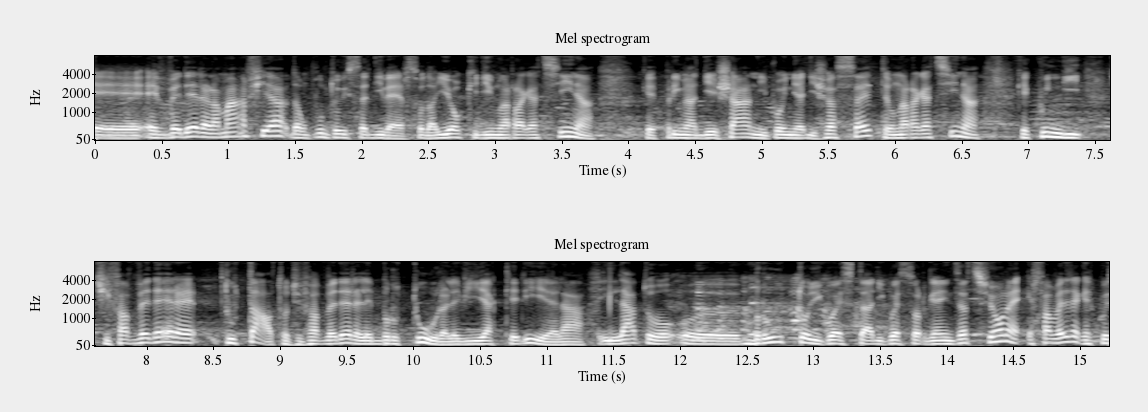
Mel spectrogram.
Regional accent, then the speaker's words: Sicily, Italy; Sicuramente crescendo in Sicilia non puoi non vedere, insomma, che voglio dire, la criminalità organizzata, la mafia esiste.

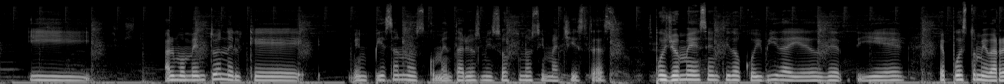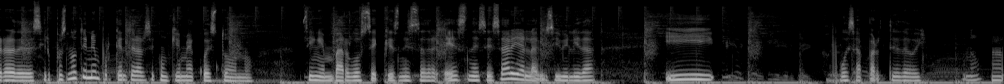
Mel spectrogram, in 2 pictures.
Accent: Cuajinicuilapa, Guerrero, Mexico; Soy originaria de Cuajinicuilapa, Guerrero. Tengo 28 años. Me asumo como mujer bisexual afromexicana, feminista.

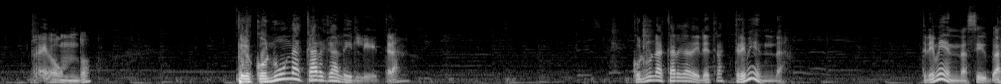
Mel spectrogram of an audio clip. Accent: Concepción, Biobío, Chile; a mí, que soy penquista, me marca emociones clandestinas

